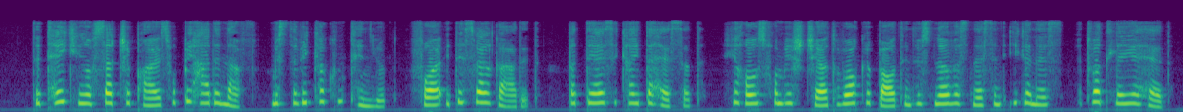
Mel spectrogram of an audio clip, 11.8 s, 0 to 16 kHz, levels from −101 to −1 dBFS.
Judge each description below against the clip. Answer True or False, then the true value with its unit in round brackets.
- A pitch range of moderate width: True (4.4 semitones)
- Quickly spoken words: True (210 wpm)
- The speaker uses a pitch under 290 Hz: False (295 Hz)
